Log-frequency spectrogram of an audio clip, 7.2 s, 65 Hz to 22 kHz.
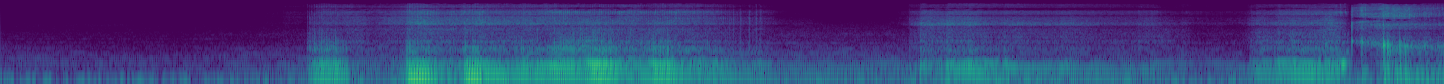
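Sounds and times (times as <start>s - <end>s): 
loud rumbling snores of a sleeping wolf: 1.5s - 3.9s, 4.6s - 7.2s.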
